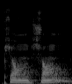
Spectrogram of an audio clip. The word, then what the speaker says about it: Pyeongchang: I det som heter Sweden Arena, som är ett sånt Sverigehus som de har i Pyeongchang, som jag lärt mig att det ska uttalas.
